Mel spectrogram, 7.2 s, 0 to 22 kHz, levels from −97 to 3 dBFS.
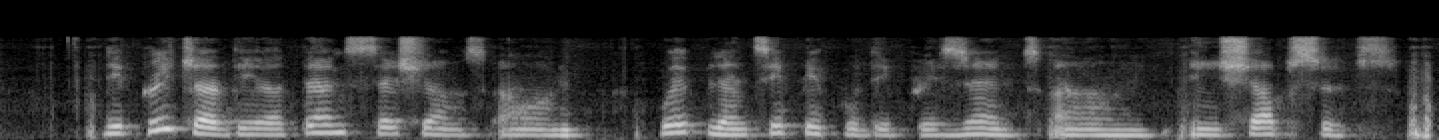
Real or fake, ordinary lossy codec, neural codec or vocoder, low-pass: fake; none; codec, 24 kHz, 3 kbps, HILCodec; 7.2 kHz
